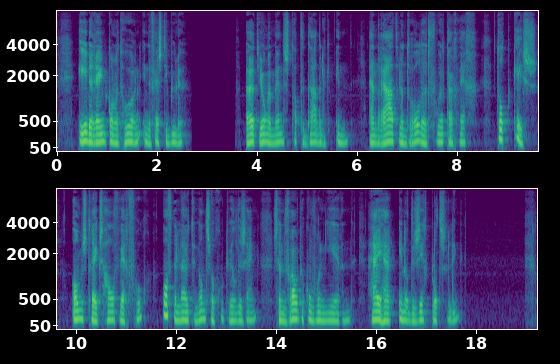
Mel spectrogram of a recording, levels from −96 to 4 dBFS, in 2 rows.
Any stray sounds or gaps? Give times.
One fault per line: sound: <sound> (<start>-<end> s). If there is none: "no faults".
no faults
